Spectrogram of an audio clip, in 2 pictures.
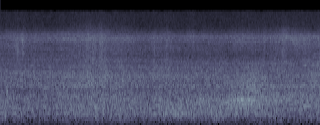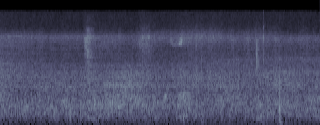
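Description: Faint, steady outdoor background noise: an even hiss with no distinct events standing out.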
